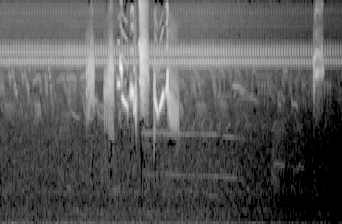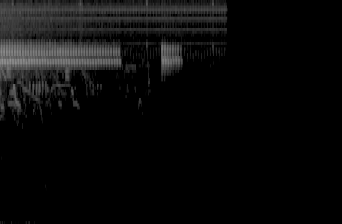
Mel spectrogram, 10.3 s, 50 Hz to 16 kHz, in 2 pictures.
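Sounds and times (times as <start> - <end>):
Whinchat song phrase of whistled and buzzy notes: 0.0 - 6.4.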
